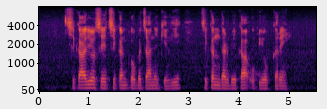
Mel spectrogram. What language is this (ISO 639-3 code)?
hin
